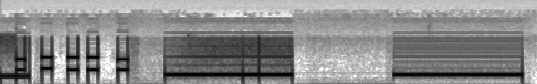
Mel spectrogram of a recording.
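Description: A quick run of six or so electronic touch-tone beeps as a phone number is dialed, followed by a steady telephone dial or ringback tone that pauses briefly and then sounds again, clear.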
